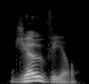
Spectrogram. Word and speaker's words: jovial: time today's word is jovil it is pronounced Joe v o and spelled j o v i a l think Joe and then vile v i l Jo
